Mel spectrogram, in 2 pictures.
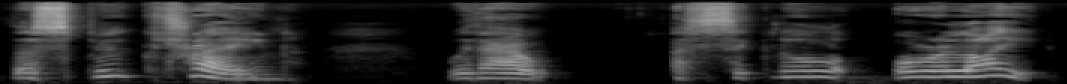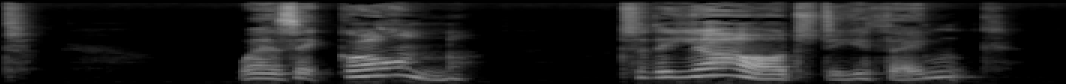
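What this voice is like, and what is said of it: Trembly, shaken voice. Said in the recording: “said Julian in a rather trembly voice.”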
